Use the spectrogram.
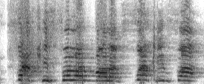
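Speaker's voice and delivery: rising to a high loud yell; building pained yell. Retold or imitated. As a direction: let the pain build into a shout. Acting delayed groin pain hitting.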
